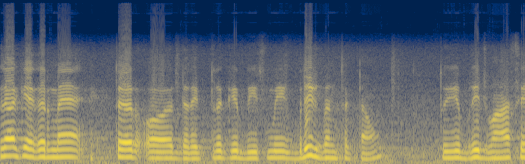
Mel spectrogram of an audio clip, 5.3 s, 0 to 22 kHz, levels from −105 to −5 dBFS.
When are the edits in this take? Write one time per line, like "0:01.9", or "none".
0:01.0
